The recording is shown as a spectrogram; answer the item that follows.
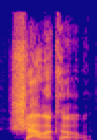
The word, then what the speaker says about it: Shalako: I'm still tempted to pronounce it wrong. Shalako, played by Sean Connery, a former U.S.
